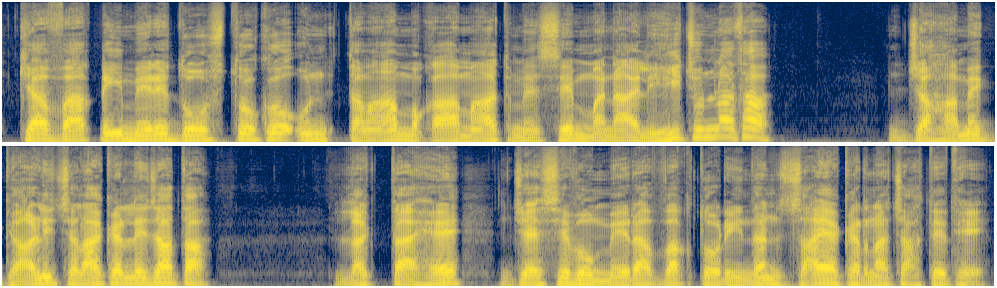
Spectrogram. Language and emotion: Urdu, angry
